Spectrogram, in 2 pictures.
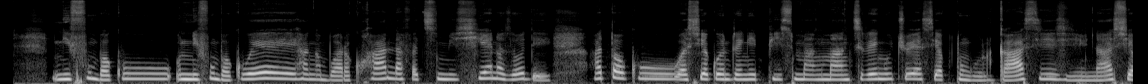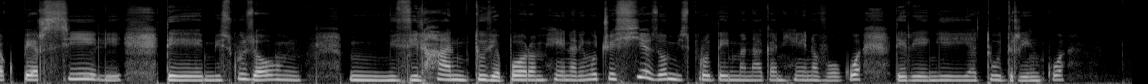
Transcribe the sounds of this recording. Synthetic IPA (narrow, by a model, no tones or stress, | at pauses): nifumbakunifumbakuweɦaŋambwaɾaku̥hanilafət͡simisi̥henəzod̪eat̪okuasiakanreɲwepisimaŋimaŋit͡sireɲuaʈ͡ʂweasiaku̥t̪uŋɡuluɡasizinasiaku̥peɾsilid̪̥emisi̥kuzow | mivilhanimit̪uvapoɾamihenəɾeɲuaʈ͡ʂwesiazomisi̥prot̪einimanakanihenəvokuəd̪̥ereɲiat̪ud̪ireɲikuə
